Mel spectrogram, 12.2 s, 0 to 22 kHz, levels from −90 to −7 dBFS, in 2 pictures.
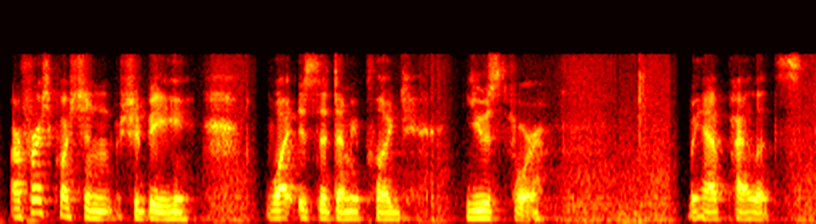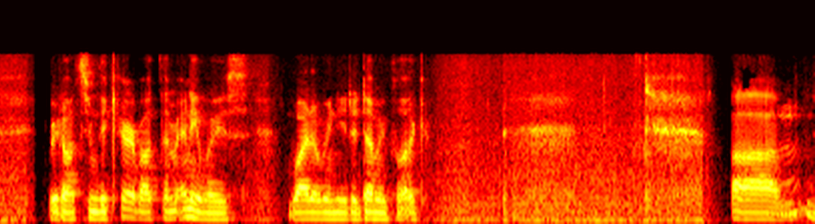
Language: English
